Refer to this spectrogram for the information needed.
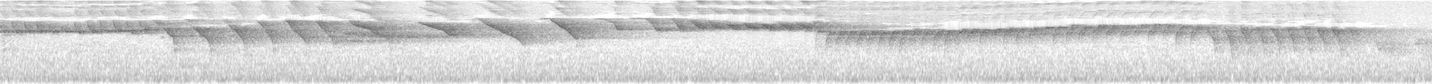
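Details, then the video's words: Morning song of a canary, a continuous high warbling flow of quick descending notes merging into long rolling trills, bright and strong throughout before fading at the close. "Canary Morning Singing"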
